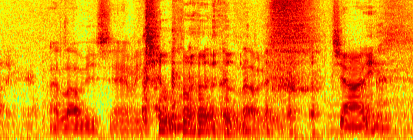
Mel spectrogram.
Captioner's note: laughter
